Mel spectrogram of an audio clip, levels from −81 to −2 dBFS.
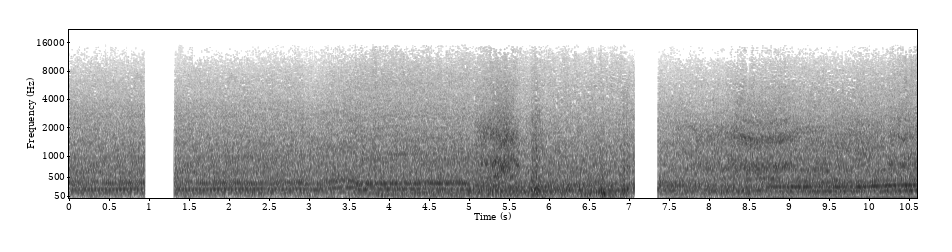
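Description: At 0.94 s and again at 7.06 s a stream reconnect breaks the audio: the connection drops, a fresh decoder restarts mid-stream, and a waveform shows flat gaps of 363 ms and 284 ms. The first resumes 0.81 s earlier, repeating material; the second skips ahead roughly 0.3 s.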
